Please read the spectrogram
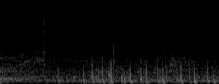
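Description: Faint, irregular light taps in a quiet room, a few scattered knocks over low background hiss.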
